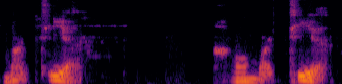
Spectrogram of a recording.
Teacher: notice that stress is on the final syllable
